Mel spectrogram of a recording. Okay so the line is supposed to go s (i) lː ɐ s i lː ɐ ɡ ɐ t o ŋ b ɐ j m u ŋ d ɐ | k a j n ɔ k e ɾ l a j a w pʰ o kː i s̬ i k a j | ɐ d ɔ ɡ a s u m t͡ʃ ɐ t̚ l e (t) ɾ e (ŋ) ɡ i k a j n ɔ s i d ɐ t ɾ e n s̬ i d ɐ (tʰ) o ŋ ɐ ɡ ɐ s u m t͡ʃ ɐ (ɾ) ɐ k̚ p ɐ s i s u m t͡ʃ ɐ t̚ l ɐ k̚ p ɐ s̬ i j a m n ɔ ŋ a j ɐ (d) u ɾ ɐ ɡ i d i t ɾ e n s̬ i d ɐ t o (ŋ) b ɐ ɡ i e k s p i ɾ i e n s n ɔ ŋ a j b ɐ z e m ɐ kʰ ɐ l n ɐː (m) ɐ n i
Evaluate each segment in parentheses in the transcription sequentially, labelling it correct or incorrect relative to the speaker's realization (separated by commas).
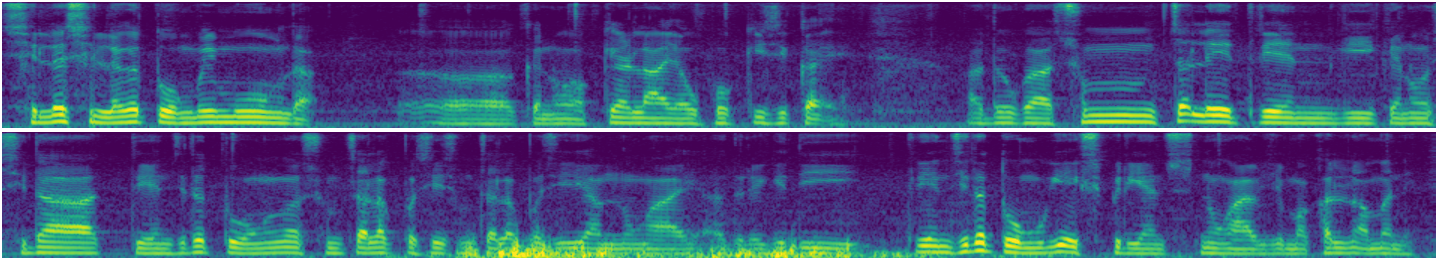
correct, correct, incorrect, incorrect, incorrect, correct, correct, correct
